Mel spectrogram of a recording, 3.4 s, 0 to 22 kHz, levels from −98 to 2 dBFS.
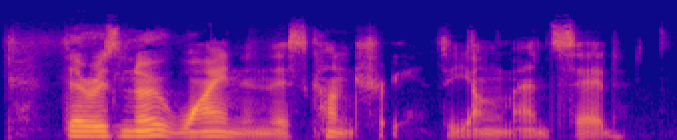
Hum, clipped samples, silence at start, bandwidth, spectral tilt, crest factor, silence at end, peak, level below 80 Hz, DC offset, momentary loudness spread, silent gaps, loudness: none; under 0.1%; 0.05 s; 11.5 kHz; -4.5 dB/octave; 20 dB; 0.3 s; -10 dBFS; -68 dBFS; under 0.1%; 16 LU; none; -29 LUFS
